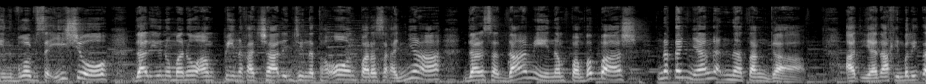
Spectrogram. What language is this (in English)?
Filipino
